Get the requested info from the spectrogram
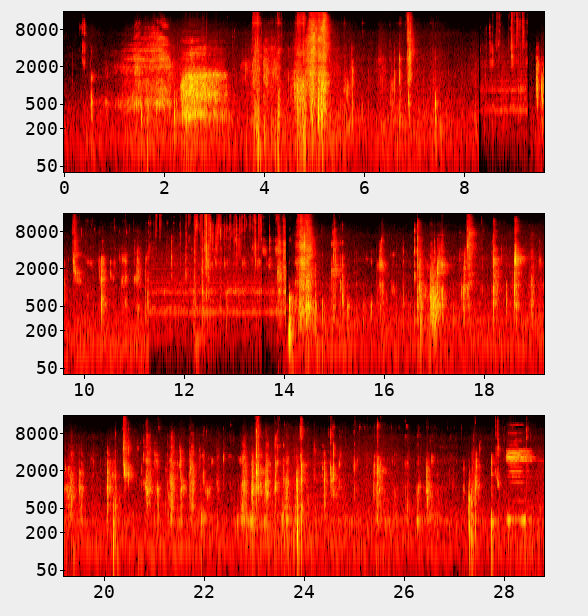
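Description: Close-miked chewing and mouth sounds of a person eating chicken biryani with her fingers: many short wet smacks and bites. There are louder handling noises about two and five seconds in.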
